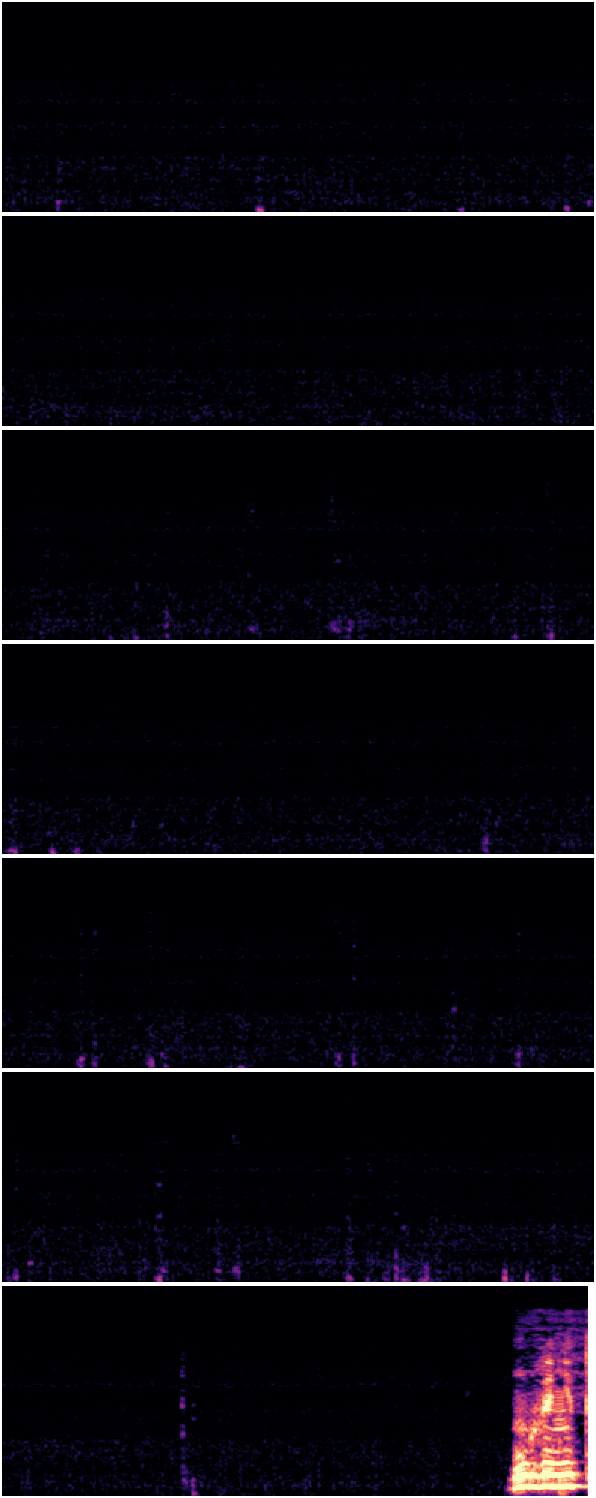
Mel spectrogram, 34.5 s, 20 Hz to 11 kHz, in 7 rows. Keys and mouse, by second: 12.0 middle click, 14.5-18.9 drag, 20.3 click, 22.4 click, 24.1 click, 26.0-26.8 middle drag, 27.5 click, 29.0 g.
